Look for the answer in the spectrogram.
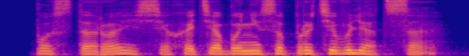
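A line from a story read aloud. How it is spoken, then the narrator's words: Irritated mutter. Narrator (Russian): пробормотал он, похоже, раздраженный тем фактом, что я не смогла этого сделать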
